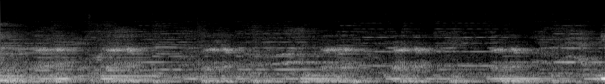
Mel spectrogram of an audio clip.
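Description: Frogs croak in a steady rhythmic chorus, repeated pulsing calls about once a second, loud and close with no other sounds.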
